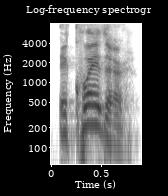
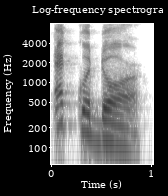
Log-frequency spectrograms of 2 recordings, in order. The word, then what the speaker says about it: Ecuador: we were older okay people from equator equator people from ecuador ecuador our neighbors the country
